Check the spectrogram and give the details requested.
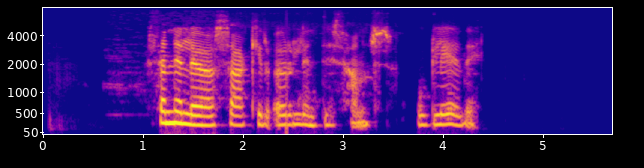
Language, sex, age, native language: Icelandic, female, 20-29, Icelandic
